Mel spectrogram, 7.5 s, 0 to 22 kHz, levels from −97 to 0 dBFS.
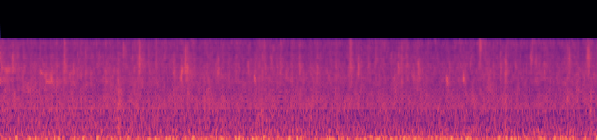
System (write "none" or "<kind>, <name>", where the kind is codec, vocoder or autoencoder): vocoder, Vocos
